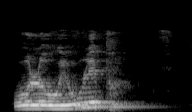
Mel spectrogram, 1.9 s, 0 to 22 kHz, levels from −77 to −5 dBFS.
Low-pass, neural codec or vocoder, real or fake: 7.2 kHz; none; real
